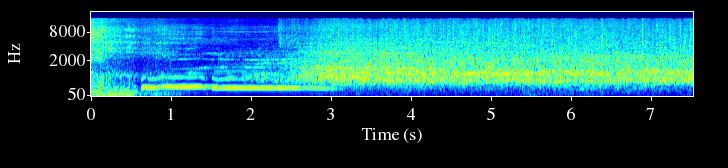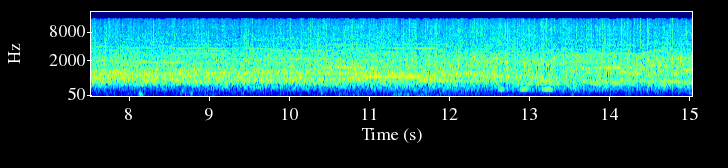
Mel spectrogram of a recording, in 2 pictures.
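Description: An a cappella group's last sung note is held for about two seconds. Then a studio audience claps and cheers, continuing steadily with scattered whoops.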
